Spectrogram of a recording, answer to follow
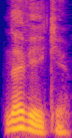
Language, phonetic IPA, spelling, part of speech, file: Russian, [nɐˈvʲekʲɪ], навеки, adverb, Ru-навеки.ogg
- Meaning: forever (for all time, for all eternity; for an infinite amount of time)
